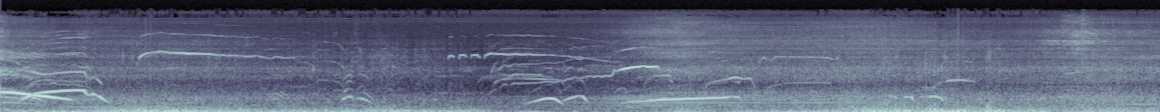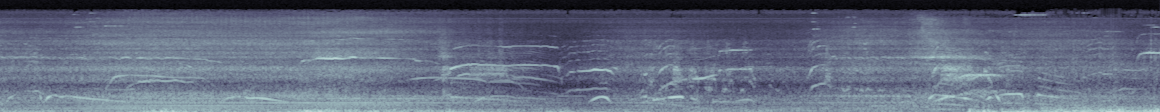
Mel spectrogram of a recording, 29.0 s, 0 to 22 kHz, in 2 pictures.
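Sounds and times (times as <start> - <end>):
wind buffeting microphone: 0.0 - 22.6, 26.2 - 29.0
steady low hum: 0.0 - 29.0
riders crying out: 6.2 - 12.5, 13.1 - 29.0.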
